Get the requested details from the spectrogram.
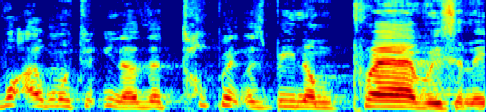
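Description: This man has a high-pitched voice with ordinary pitch variation. He talks at a fairly quick pace. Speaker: preacher. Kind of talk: sermon.

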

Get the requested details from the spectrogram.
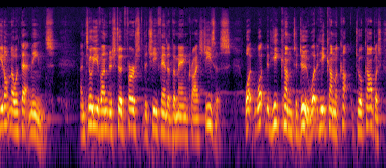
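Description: Moving at a fairly quick pace, a man uses a plain, everyday voice with lively intonation. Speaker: preacher. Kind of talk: sermon. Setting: church.

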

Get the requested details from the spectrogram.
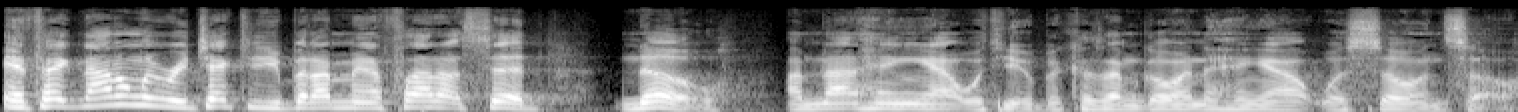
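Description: This man speaks at a very fast pace, his high pitch making very wide swings. His tone is bright and sharp, and the recording is very clean with a silent background. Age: 50s. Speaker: pastor. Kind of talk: sermon.

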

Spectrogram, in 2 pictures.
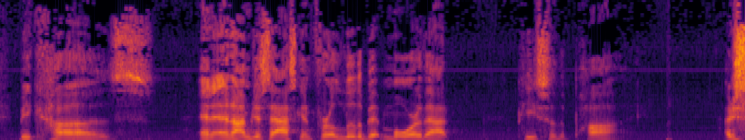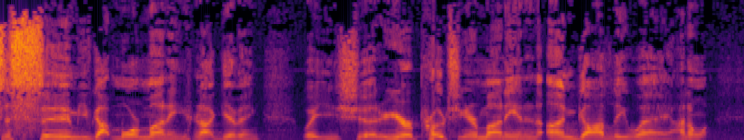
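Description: Against a quiet background, a man with an American accent talks at a fairly quick pace and a fairly high pitch. He has a plain, everyday voice with ordinary pitch variation. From United States. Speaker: pastor. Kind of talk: sermon.

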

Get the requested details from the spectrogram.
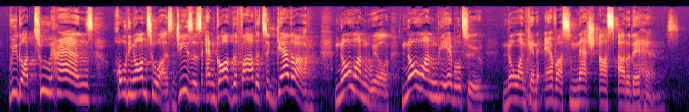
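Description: Against noticeable background noise, a man speaks at a high pitch. His pace is very slow, and his pitch swings very widely. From Indonesia. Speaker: guest preacher. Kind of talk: sermon. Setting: church.

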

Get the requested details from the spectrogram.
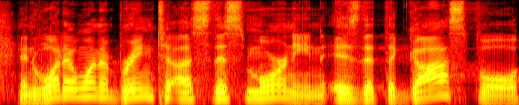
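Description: In a normal speaking voice, a man talks with lively intonation and a fairly high pitch. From US Northwest. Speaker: pastor. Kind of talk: sermon. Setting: church.

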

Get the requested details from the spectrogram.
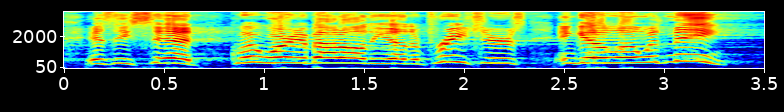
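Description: A man with an extremely high pitch and fairly even intonation speaks at a very fast pace. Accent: Southern US. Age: 50s. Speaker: pastor. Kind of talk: sermon. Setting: church.

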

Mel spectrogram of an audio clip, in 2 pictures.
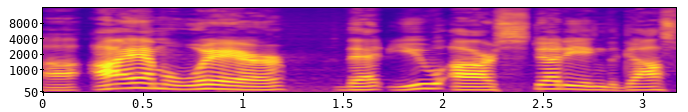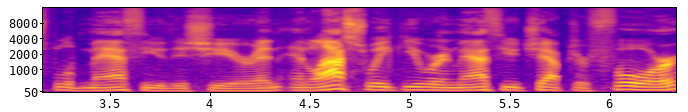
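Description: An American-accented man with a normal speaking voice talks at a moderate pace, his intonation lively and his loudness swinging widely. The recording is very clean, dry and close with no echo, over a silent background. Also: medium pitch for a man. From western Pennsylvania, Indiana PA. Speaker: pastor. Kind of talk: sermon. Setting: church.

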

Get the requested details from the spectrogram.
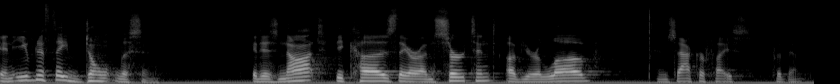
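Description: Big swings in loudness and audible room echo mark this recording of a man with an American accent. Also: fairly slow pace. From Virginia. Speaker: pastor. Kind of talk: sermon.

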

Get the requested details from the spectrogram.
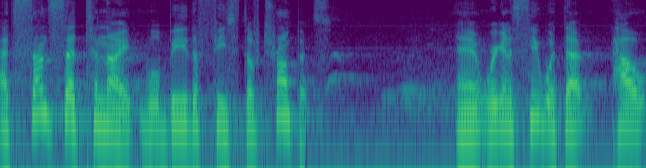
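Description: A man with a slight Brooklyn accent, fairly high in pitch, fairly slow in pace, and lively in intonation. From Brooklyn, New York. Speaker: guest preacher. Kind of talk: sermon. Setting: church.

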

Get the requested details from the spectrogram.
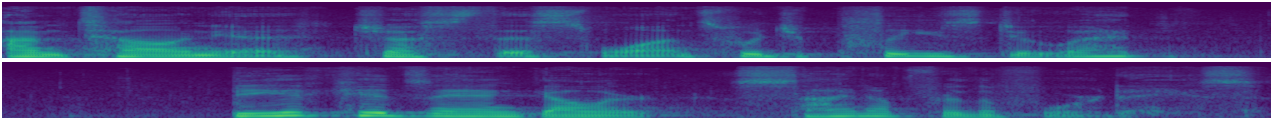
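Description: This man's fairly high voice has a dark, mellow tone, a somewhat breathy quality and ordinary pitch variation. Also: moderate pace. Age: 50s. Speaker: pastor. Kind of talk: sermon. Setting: church.

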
